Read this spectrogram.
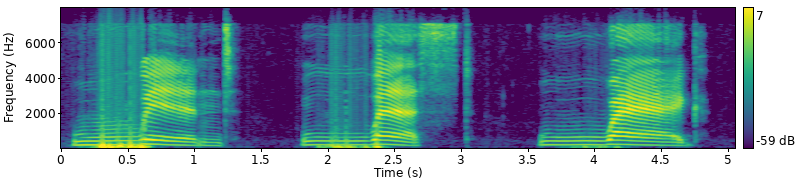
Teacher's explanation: We hear a w sound in the initial position of each of these words.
